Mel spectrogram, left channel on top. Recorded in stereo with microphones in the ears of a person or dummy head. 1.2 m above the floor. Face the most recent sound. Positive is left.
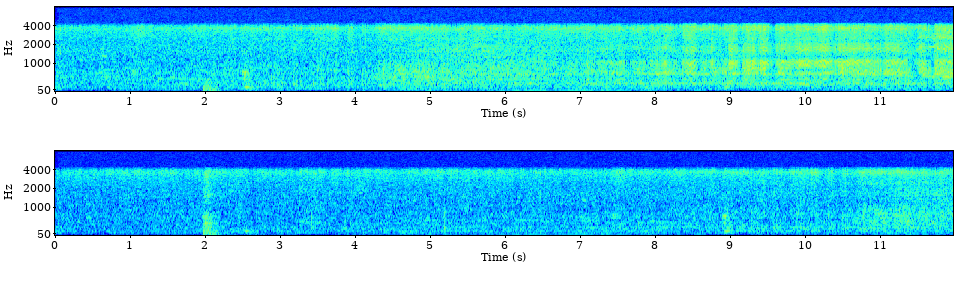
No sound to turn to.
